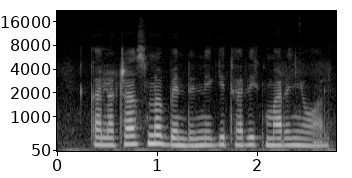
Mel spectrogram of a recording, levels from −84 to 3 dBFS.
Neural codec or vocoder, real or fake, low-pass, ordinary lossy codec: none; real; 19.8 kHz; none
